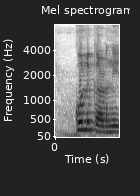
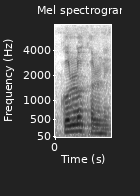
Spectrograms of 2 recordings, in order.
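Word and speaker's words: कुळकर्णी: कुल करणी जैसे लिखते हैं मराठी में। तो मराठी में हम लोग लिखते हैं कुलकर्णी। तो इसको क्या बोलते हैं? ये ल और ड के बीच में है।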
